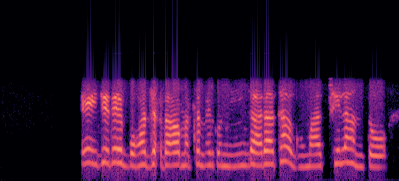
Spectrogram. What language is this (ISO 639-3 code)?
ben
